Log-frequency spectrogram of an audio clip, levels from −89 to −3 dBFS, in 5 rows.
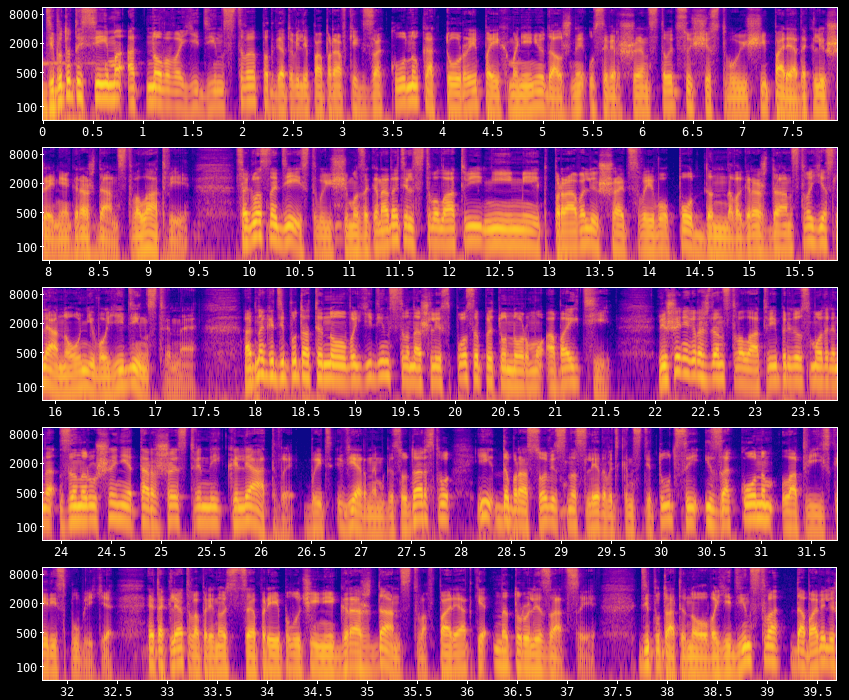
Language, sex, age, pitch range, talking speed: Russian, male, 30-49, 90-130 Hz, 115 wpm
